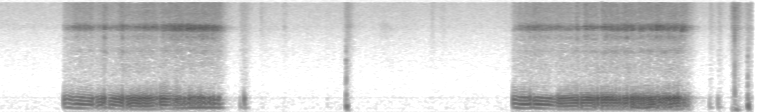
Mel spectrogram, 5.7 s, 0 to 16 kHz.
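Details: Recorded 2013-12-29: two loud, drawn-out rattling snores, each about a second long, with a quiet pause between them; snoring.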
